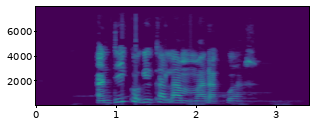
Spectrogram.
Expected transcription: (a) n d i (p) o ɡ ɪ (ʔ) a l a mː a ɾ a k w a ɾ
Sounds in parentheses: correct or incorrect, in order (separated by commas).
correct, incorrect, incorrect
